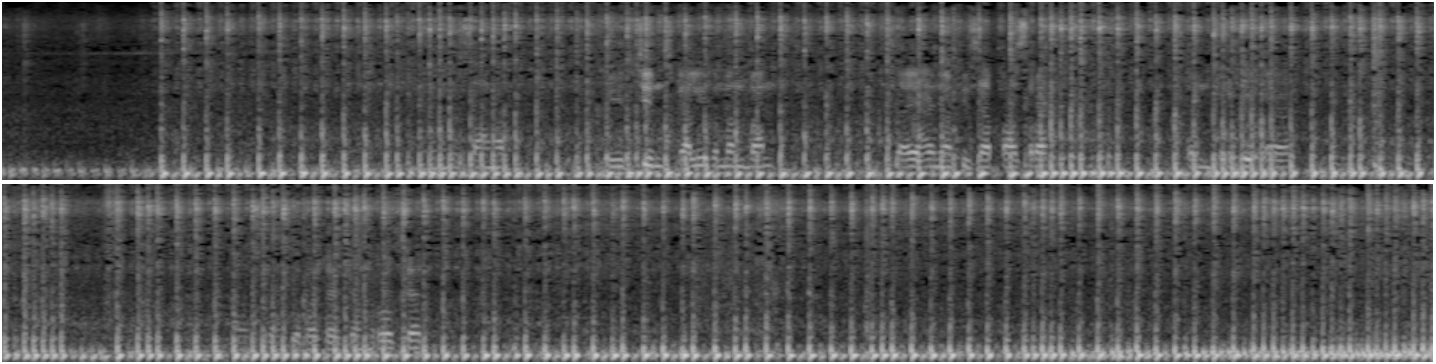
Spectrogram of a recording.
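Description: A motorbike engine chugs loudly up close.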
